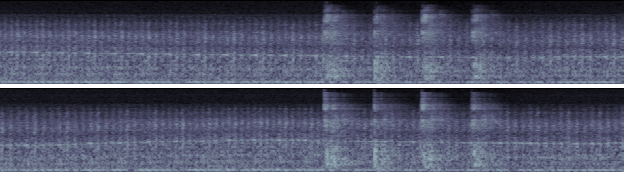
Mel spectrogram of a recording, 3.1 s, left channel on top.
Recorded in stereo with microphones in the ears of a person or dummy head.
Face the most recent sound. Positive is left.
turn(degrees=-20)  # may be behind; listen again after turning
